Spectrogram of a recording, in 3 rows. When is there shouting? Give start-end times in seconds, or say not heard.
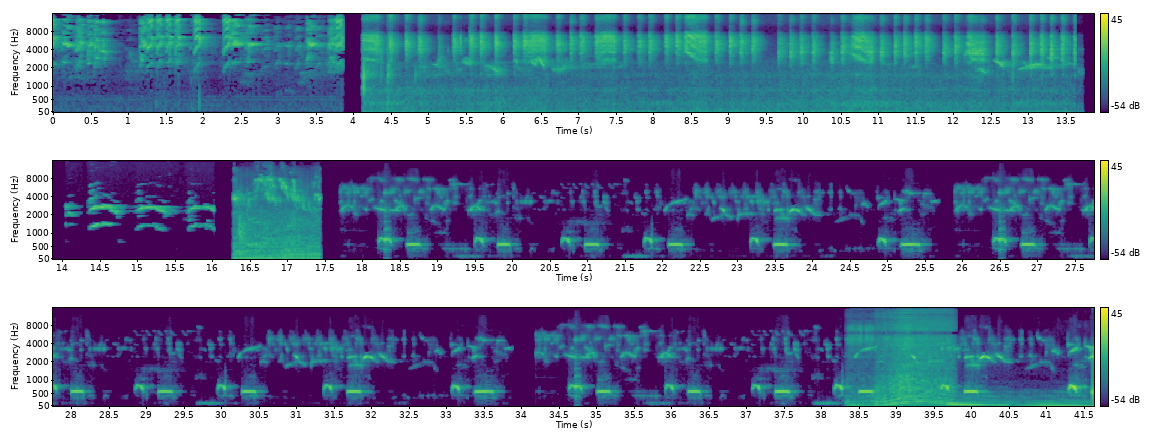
not heard.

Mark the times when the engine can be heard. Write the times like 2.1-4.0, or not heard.
38.4-41.6.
